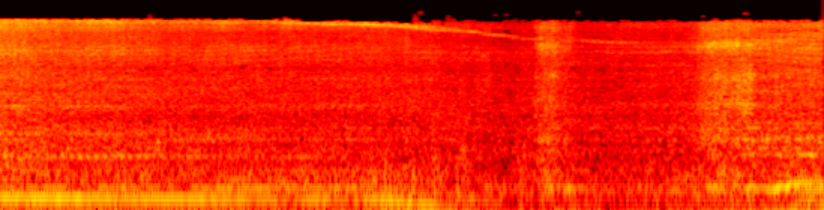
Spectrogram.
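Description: A tractor's diesel engine rumbles loudly as the tractor drives past close by.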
